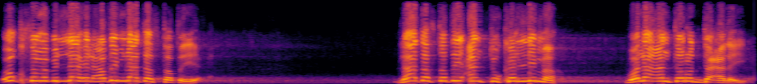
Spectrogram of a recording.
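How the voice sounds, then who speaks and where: A combative man debating in an online voice room. His voice sits very high and cuts through bright and sharp. He taunts and hammers the same challenge again and again, his pitch swinging all over. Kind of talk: heated religious debate.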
